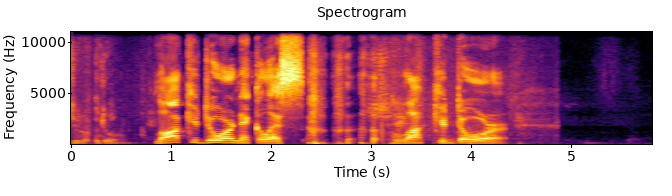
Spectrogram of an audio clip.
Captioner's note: laugh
